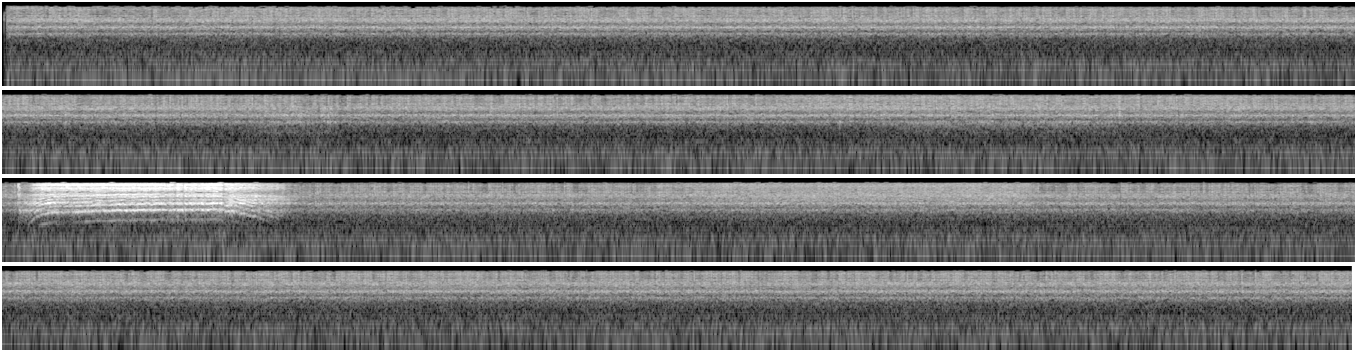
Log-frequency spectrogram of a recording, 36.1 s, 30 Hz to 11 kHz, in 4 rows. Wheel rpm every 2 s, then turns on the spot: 0, 0, 0, 0, 0, 10, 0, 10, 10, 90, 0, 0, 0, 0, 0, 0, 0, 0.
10-12 14-16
